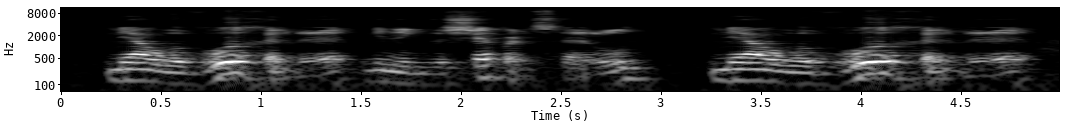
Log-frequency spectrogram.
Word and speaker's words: Meall: I will now drop in the actual pronunciation. Meall, meaning the shepherd's hill.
